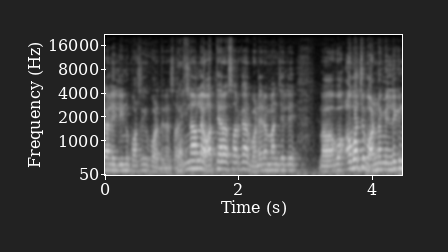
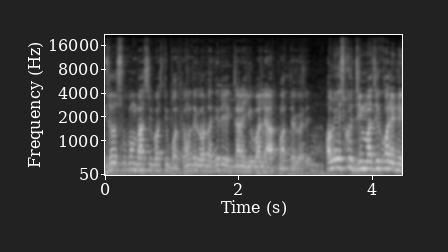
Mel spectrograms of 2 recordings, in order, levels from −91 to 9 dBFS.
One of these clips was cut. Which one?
second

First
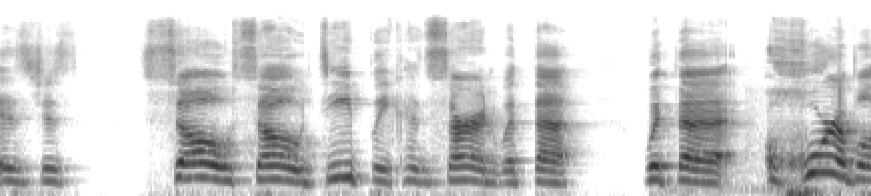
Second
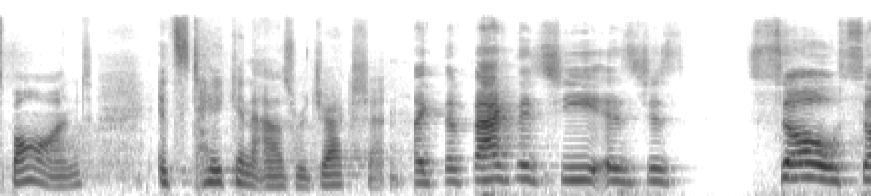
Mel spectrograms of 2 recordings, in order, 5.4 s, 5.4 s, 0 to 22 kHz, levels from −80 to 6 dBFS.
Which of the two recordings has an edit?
second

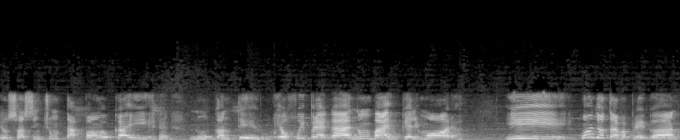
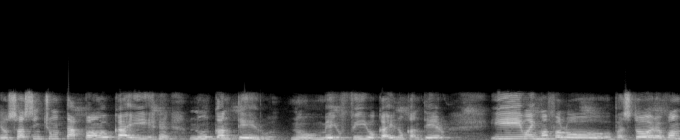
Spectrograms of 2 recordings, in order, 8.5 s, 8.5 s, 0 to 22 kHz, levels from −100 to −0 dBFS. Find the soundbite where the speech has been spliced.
first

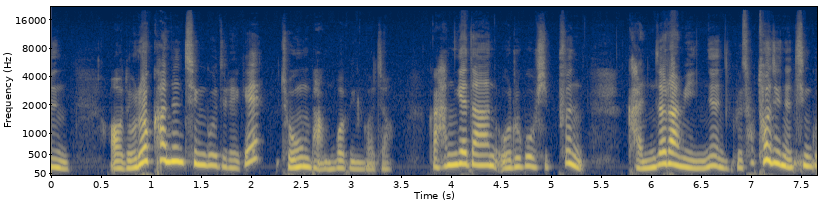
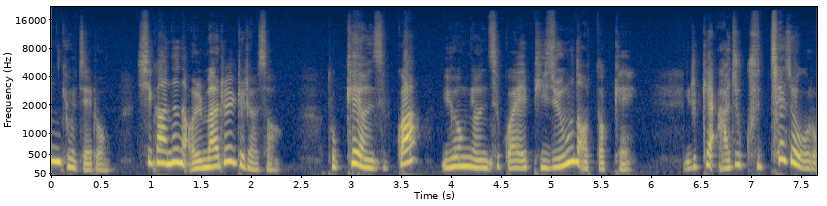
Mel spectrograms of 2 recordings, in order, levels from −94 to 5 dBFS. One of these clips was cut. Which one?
second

